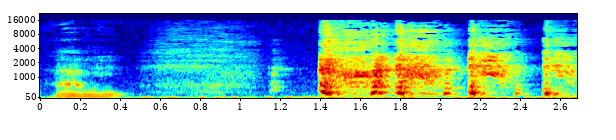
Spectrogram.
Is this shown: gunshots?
no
